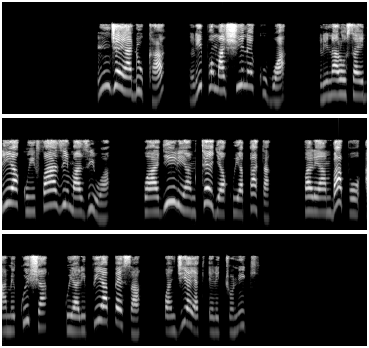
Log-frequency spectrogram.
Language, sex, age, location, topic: Swahili, female, 25-35, Dar es Salaam, finance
